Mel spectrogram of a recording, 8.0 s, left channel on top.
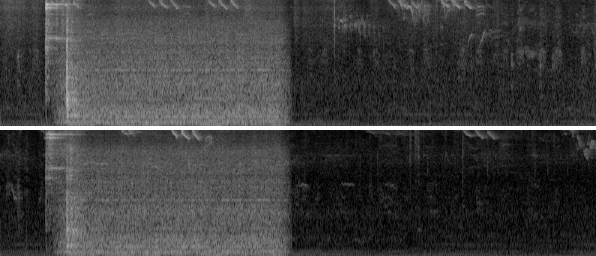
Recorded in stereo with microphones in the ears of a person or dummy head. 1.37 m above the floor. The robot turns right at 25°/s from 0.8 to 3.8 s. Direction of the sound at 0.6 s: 25° left (ahead or behind).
